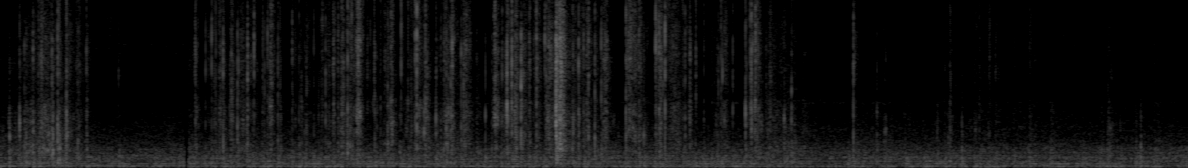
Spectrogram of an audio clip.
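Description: Plastic packet of chocolate-cream wafer rolls crinkling and tearing open in gloved hands, faint, with a sharper crackle about five and a half seconds in; after about eight seconds only a few light clicks remain.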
